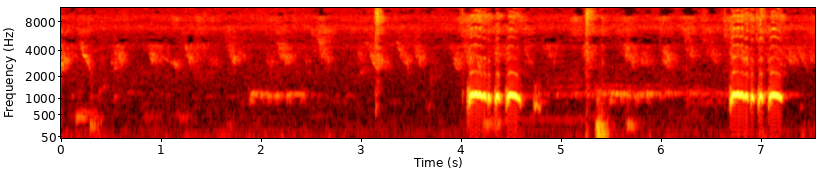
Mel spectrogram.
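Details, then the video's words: Big-voiced local zebra dove, used as a lure by dove trappers, sings two loud phrases of quick hooked coos about three seconds apart, amid faint background chirps and a few clicks. "perkutut lokal suara besar cocok buat para pemikat burung perkutut"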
